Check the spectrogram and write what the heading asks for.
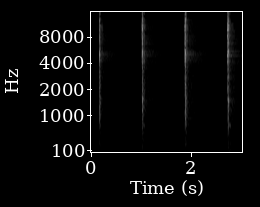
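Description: A clock ticking, four crisp, bright ticks in a steady rhythm just under a second apart, each short and sharp with silence between and no voices.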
